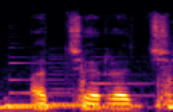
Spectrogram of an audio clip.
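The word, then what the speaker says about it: अचरज: So it's pronounced a, ch, ch, r, j, acharaj.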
